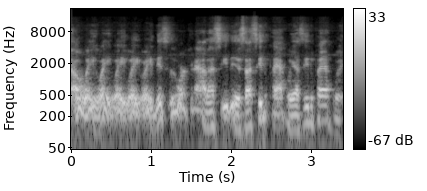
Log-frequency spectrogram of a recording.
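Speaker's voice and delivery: high, hushed burst of realization; excited realization. Retold or imitated. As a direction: replay a sudden idea dawning, quick repeated words. Replays own sudden realization.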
